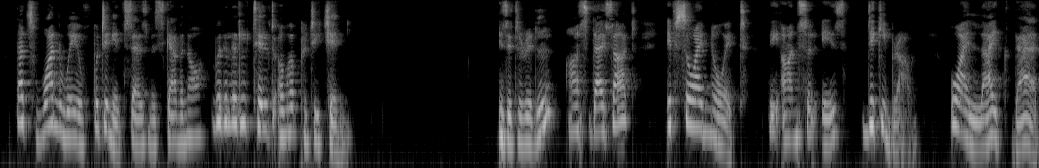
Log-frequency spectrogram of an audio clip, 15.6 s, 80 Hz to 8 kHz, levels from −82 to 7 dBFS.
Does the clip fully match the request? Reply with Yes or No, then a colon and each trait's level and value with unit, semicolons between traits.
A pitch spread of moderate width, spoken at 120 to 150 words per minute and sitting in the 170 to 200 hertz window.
No: wide, 6.9 semitones; average, 140 wpm; high, 190 Hz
